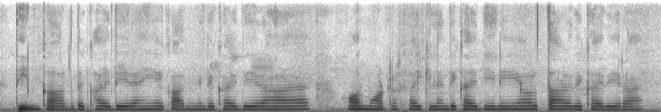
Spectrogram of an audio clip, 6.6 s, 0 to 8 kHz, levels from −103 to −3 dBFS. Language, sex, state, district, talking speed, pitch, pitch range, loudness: Hindi, female, Bihar, Madhepura, 225 wpm, 220 Hz, 215-220 Hz, -30 LUFS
